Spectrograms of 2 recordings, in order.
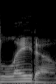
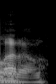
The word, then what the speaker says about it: Leto: not after Jared no this is lato that's not Leto lato lato at traes so uh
